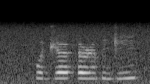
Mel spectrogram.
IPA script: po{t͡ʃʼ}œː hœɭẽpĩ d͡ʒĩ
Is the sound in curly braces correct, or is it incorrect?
incorrect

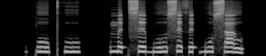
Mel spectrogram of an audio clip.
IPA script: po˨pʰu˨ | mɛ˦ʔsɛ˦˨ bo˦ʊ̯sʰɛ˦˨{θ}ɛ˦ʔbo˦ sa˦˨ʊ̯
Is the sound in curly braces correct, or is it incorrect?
correct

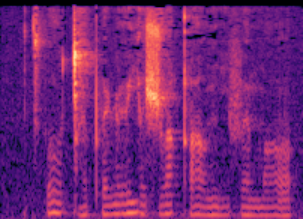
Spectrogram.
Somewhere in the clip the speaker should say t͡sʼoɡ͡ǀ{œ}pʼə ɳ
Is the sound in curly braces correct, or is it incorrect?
correct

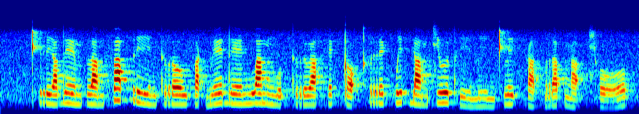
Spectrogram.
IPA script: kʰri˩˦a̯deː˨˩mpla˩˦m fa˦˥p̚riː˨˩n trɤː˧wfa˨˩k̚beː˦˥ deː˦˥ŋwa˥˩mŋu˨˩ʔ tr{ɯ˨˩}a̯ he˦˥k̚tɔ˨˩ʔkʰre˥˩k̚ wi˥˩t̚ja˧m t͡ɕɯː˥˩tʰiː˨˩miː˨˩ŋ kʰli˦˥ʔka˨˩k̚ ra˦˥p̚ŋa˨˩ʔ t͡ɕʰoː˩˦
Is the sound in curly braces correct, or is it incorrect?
incorrect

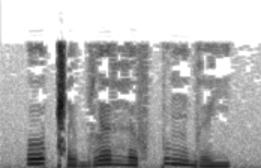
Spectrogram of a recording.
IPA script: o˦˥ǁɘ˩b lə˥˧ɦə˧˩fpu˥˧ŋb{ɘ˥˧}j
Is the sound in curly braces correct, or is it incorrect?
incorrect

